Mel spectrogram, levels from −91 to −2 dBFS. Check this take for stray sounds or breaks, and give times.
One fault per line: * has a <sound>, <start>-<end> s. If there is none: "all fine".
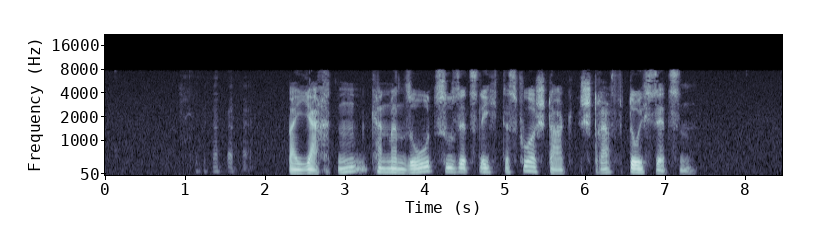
* has a laugh, 0.9-1.9 s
